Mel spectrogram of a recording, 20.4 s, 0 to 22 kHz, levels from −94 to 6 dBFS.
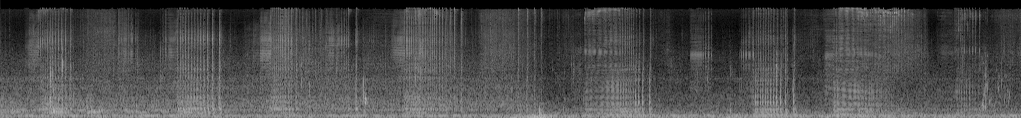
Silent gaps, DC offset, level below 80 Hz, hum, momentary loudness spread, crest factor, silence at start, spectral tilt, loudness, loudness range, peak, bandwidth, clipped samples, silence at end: none; under 0.1%; -40 dBFS; none; 10 LU; 24 dB; 0 s; -4 dB/octave; -33 LUFS; 4 LU; -8 dBFS; 17 kHz; under 0.1%; 0 s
